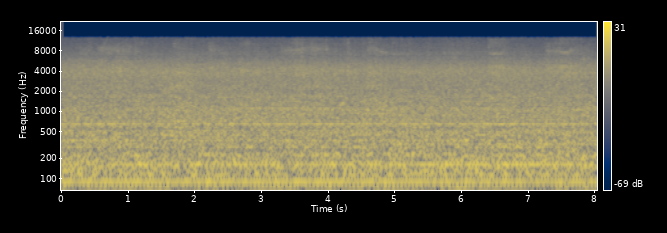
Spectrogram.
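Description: Steady background noise with no speech: an even hiss with a low electrical hum and a faint steady higher tone, the room tone and sound-system noise of the talk recording.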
